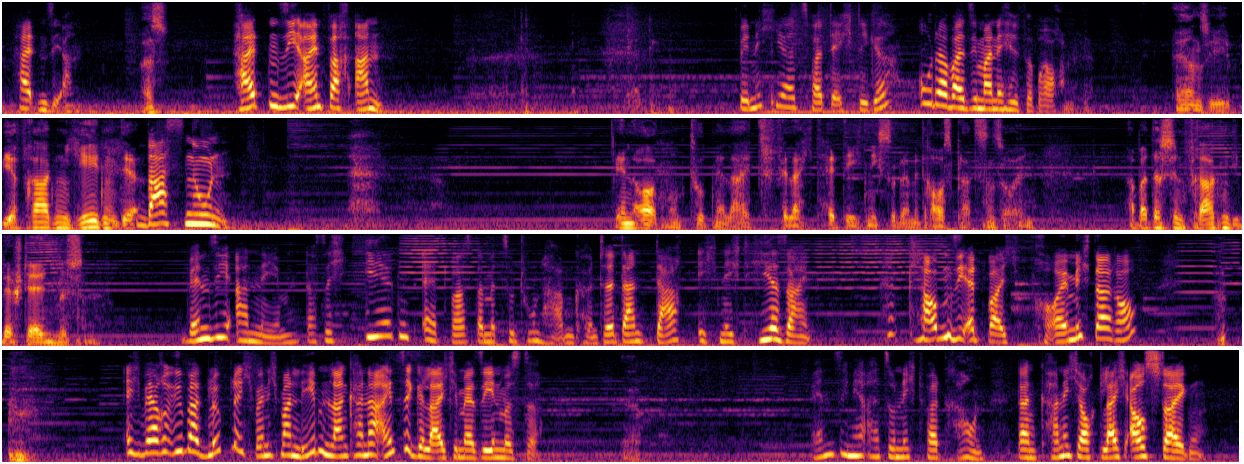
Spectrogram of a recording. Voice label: Hoerspiel Chemie

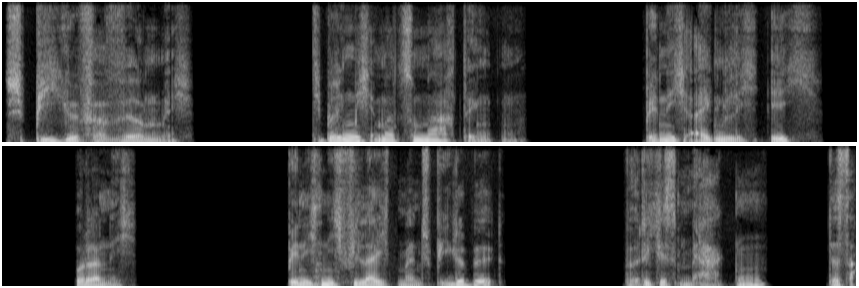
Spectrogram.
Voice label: Innerer Monolog; LOFT VOICES

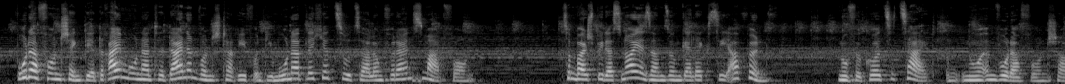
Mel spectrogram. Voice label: Sprachprobe werbung

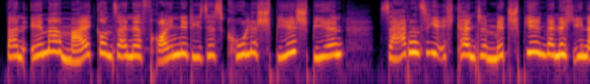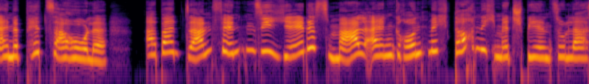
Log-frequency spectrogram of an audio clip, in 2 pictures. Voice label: Charge kleiner Junge

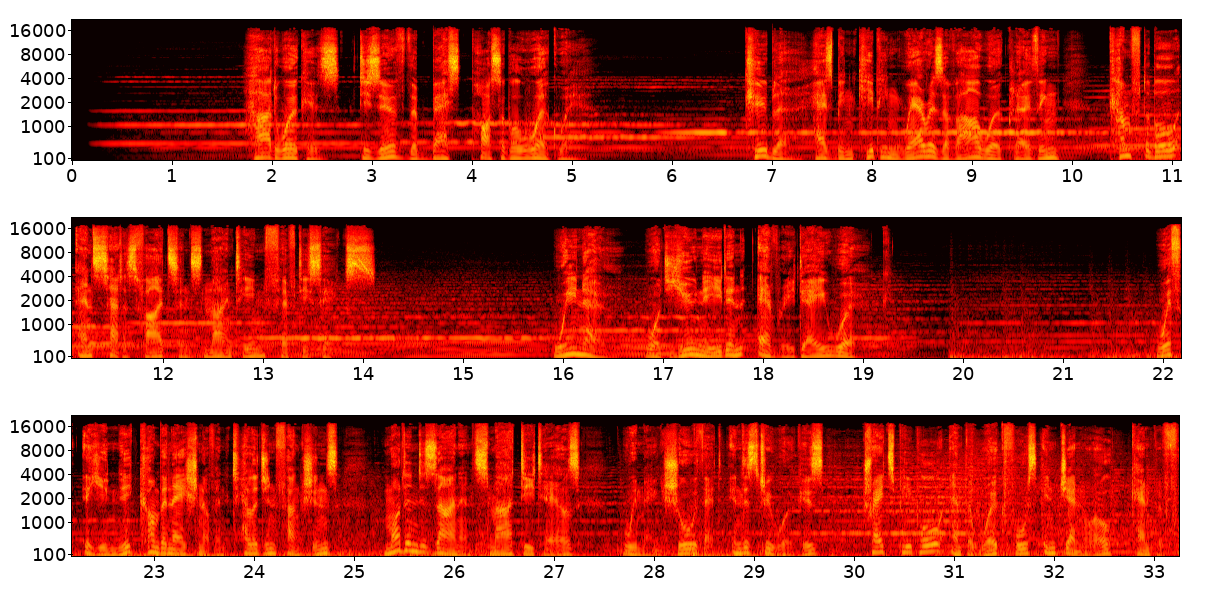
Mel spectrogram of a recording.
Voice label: Imagefilm Industrie englisch

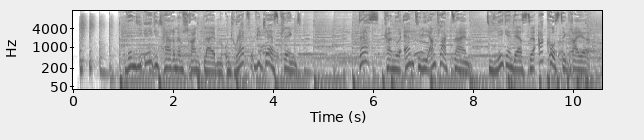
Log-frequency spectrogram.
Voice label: Sprecherin; PlutoTV; MTV Unplugged

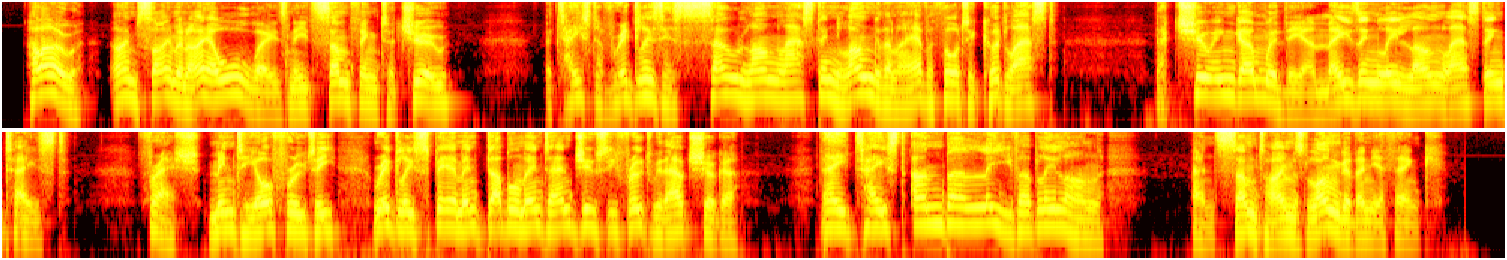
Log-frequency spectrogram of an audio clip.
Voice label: uk englisch

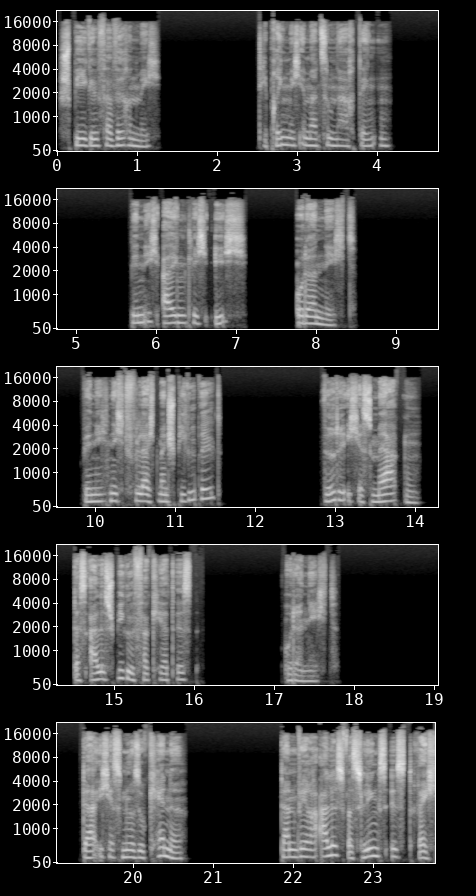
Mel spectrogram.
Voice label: Innerer Monolog

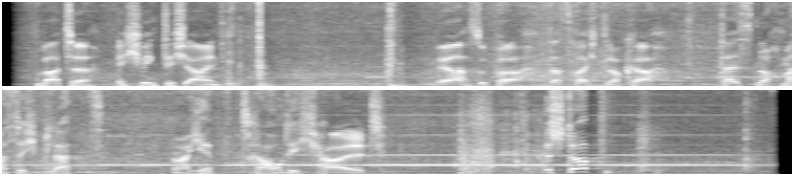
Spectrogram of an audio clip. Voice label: werblich

